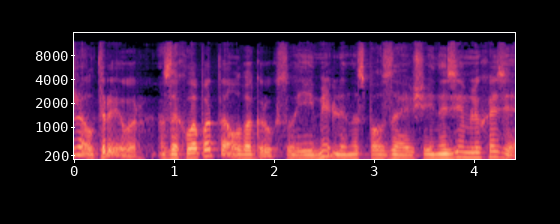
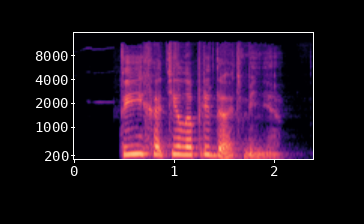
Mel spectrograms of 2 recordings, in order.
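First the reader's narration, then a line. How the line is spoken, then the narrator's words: Calm. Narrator (Russian): спокойно произнесла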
